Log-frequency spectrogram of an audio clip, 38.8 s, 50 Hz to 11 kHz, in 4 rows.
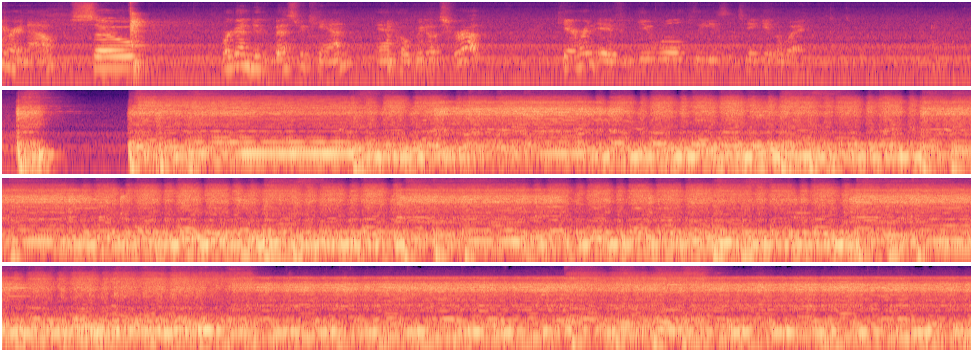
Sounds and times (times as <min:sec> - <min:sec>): Strum: 0:09.8 - 0:38.7.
